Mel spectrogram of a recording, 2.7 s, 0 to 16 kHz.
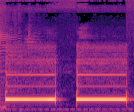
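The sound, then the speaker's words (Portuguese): A telephone ringback tone sounds twice as a call is placed to a 12-year-old frevo dancer in Recife, each steady buzzing tone lasting about a second with a short gap between, loud and clear with no voices. “que tem 12 anos e conversou com a gente pelo telefone.”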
